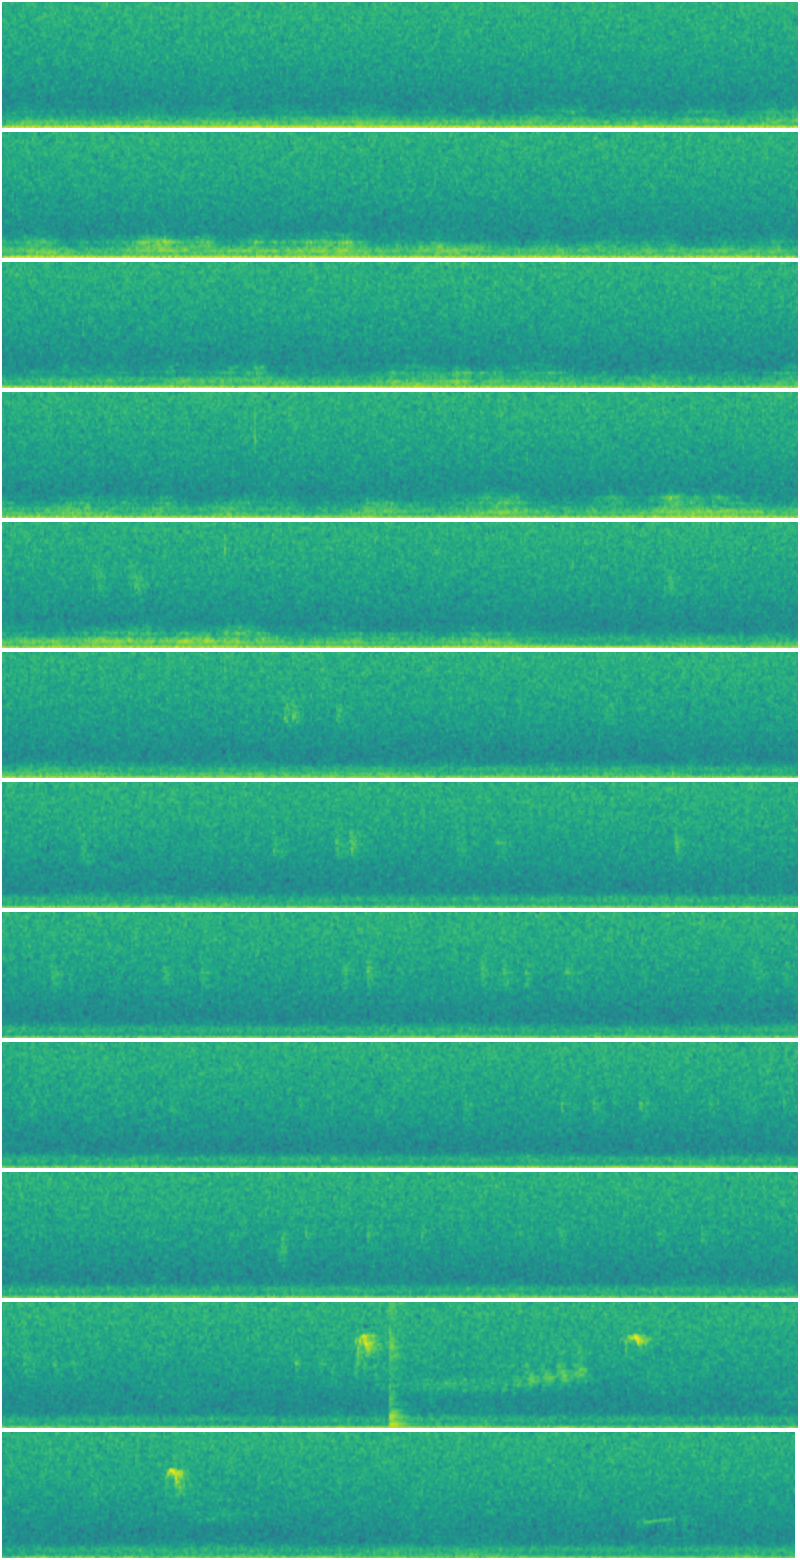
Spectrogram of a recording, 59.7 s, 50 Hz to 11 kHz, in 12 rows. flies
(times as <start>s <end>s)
48.1s 54.9s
